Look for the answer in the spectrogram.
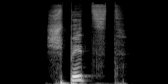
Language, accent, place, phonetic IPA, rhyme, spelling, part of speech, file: German, Germany, Berlin, [ʃpɪt͡st], -ɪt͡st, spitzt, verb, De-spitzt.ogg
- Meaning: inflection of spitzen: 1. second/third-person singular present 2. second-person plural present 3. plural imperative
